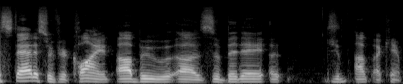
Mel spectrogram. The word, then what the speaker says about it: Zubaydah: I mean, well, first off, what is the status of your client, Abu Zubaydah? I can't pronounce his name.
